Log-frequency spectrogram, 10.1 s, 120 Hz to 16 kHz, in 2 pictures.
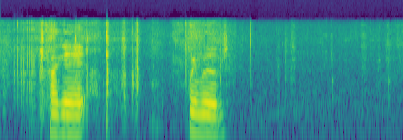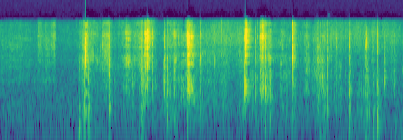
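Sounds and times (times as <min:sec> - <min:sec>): packaging crinkling: 0:00.0 - 0:02.4.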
